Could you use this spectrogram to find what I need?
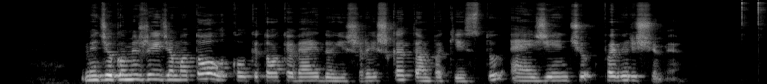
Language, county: Lithuanian, Vilnius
